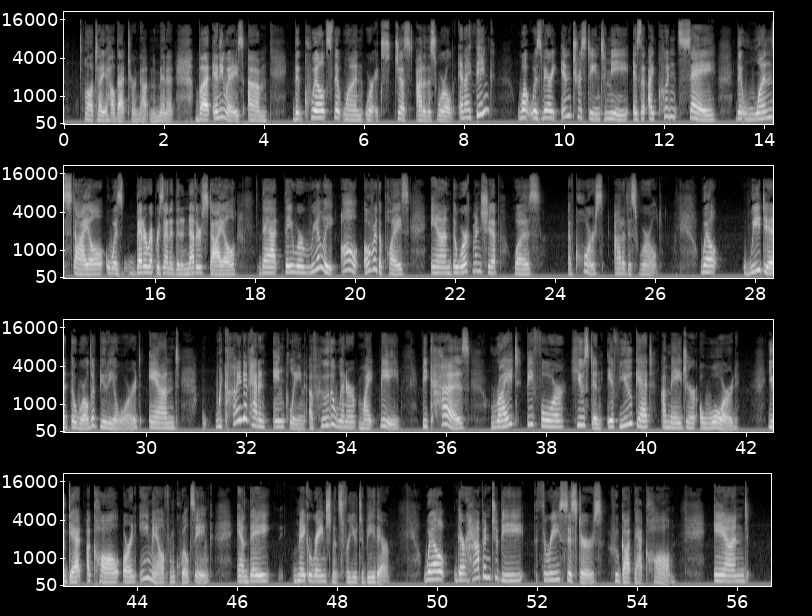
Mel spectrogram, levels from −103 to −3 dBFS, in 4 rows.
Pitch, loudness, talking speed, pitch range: 185 Hz, -26 LUFS, 135 wpm, 140-220 Hz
